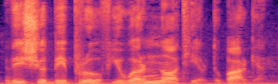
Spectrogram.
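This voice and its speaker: An actor playing a level-headed spaceship captain in a video game, speaking in a measured, formal way without contractions. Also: male voice, mid-range voice, darkish tone, slight background noise, natural voice. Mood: measured, firm. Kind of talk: video game dialogue acting.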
